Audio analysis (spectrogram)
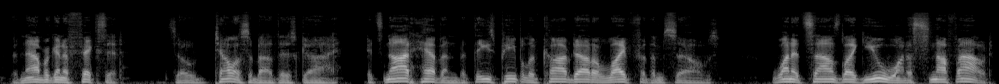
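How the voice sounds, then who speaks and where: A man's voice: lowish voice, a bit bright, dry recording. A man playing a world-weary, middle-aged android detective in a video game, with an American accent and a wry, hard-boiled way of talking. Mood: earnest, wry. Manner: wry, dry, old-fashioned hard-boiled slang. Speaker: companion character in a video game.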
